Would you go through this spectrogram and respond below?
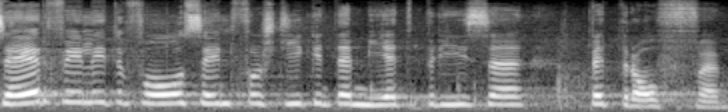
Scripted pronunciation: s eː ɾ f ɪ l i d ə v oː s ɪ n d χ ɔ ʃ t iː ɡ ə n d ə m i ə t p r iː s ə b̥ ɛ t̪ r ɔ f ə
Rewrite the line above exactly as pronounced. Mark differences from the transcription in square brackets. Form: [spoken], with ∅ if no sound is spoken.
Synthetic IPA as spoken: s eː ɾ f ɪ l i d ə [f] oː s ɪ n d [f] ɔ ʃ t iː ɡ ə n d ə m i ə t p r iː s ə b̥ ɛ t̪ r ɔ f ə

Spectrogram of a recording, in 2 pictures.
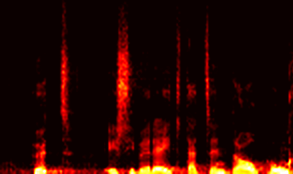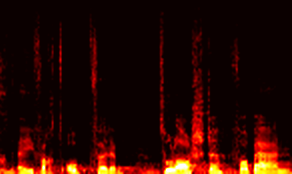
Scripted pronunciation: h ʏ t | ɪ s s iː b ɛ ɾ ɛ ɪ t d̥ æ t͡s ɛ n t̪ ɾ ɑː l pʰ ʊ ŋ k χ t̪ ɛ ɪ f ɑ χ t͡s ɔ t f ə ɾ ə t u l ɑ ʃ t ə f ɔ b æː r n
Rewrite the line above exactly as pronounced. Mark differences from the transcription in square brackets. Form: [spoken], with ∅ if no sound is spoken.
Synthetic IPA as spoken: h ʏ t | ɪ [ʃ] s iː b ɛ ɾ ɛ ɪ t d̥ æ t͡s ɛ n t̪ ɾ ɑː l pʰ ʊ ŋ k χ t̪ ɛ ɪ f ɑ χ t͡s ɔ [p] f ə ɾ ə [t͡s] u l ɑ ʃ t ə f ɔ b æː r n

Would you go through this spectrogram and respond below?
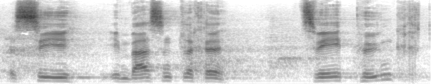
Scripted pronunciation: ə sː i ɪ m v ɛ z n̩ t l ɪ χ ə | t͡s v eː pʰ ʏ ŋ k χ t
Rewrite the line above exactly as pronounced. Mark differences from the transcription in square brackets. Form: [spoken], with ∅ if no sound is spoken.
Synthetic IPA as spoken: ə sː i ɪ m v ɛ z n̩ t l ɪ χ ə | t͡s v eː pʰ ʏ ŋ k χ t

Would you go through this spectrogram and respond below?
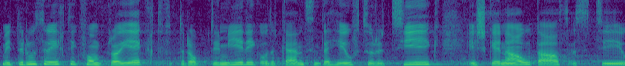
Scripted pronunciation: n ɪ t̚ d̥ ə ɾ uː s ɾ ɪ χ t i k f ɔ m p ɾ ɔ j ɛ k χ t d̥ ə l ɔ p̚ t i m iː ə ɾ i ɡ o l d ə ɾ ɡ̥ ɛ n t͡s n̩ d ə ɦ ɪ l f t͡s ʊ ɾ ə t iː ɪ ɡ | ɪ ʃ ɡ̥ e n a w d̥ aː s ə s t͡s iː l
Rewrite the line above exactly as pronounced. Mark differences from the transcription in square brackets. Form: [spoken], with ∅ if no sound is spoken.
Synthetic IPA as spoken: [m] ɪ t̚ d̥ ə ɾ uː s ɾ ɪ χ t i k f ɔ m p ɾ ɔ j ɛ k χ t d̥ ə [ɾ] ɔ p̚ t i m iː ə ɾ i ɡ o [∅] d ə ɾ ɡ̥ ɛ n t͡s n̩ d ə ɦ ɪ l f t͡s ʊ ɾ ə [t͡s] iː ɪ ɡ | ɪ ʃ ɡ̥ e n a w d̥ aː s ə s t͡s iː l

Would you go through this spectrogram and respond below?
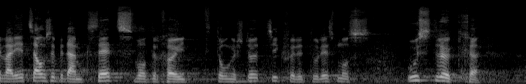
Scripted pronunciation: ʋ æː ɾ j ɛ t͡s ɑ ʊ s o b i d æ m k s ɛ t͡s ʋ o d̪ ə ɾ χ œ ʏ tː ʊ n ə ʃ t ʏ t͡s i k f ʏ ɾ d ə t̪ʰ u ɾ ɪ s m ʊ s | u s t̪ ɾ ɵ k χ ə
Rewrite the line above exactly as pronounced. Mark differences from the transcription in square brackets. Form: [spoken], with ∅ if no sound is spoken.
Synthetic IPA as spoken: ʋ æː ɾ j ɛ t͡s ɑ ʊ s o b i d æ m k s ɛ t͡s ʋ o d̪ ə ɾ χ œ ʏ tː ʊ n ə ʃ t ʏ t͡s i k f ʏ ɾ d ə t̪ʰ u ɾ ɪ s m ʊ s | u s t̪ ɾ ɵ k χ ə

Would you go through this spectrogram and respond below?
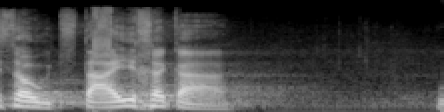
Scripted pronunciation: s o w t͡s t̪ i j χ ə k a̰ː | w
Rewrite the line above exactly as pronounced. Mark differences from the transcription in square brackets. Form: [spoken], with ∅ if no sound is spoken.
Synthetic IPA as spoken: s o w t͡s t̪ [a] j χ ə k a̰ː | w

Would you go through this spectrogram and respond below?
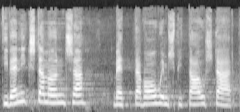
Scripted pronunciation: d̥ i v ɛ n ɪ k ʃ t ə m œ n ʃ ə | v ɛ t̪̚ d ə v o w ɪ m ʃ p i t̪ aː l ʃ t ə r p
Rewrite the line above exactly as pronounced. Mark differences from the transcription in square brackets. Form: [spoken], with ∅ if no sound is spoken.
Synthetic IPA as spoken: d̥ i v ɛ n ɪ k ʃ t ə m œ n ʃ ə | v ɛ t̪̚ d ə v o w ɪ m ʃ p i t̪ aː l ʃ t [a] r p

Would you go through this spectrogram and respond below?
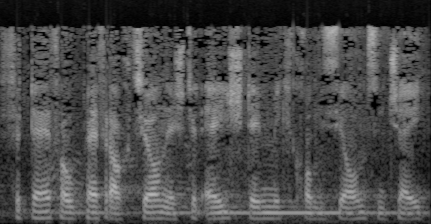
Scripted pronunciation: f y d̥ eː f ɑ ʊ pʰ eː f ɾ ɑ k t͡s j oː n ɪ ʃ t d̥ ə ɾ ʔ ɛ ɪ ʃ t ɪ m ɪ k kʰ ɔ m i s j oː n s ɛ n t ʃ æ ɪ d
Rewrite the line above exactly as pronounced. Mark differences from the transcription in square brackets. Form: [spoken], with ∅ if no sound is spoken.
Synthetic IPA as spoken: f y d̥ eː f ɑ ʊ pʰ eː f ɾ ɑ k t͡s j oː n ɪ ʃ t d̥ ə ɾ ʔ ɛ ɪ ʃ t ɪ m ɪ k kʰ ɔ m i s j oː n s ɛ n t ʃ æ ɪ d

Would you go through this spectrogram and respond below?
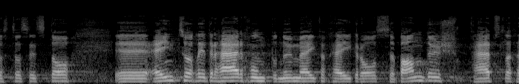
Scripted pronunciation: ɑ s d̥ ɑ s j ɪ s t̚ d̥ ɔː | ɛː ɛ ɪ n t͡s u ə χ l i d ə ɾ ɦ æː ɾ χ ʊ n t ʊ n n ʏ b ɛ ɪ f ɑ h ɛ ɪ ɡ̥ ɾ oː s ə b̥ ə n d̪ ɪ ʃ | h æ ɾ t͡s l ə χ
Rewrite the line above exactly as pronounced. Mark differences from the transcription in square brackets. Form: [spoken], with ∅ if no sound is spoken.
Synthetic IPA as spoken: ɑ s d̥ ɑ s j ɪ [t͡s] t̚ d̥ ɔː | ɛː ɛ ɪ n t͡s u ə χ l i d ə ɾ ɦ æː ɾ χ ʊ n t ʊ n n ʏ [m] ɛ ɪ f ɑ [χ] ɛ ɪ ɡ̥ ɾ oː s ə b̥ [ɑ] n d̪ ɪ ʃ | h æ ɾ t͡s l ə χ

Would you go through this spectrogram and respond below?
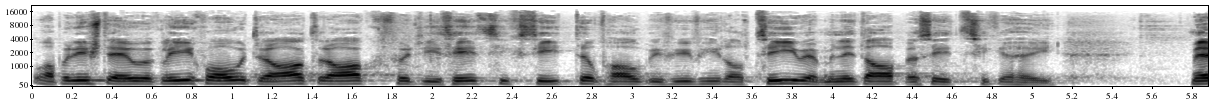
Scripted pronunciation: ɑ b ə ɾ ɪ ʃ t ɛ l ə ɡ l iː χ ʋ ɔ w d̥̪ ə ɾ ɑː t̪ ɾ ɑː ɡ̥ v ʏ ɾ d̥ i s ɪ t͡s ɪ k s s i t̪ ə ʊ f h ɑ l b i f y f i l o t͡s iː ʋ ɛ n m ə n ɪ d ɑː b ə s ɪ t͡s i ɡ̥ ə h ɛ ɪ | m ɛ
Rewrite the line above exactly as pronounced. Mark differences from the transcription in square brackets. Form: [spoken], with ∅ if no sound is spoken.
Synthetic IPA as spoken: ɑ b ə ɾ ɪ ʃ t ɛ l ə ɡ l iː χ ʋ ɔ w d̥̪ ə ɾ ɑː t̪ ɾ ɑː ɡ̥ [f] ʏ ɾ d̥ i s ɪ t͡s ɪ k s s i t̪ ə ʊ f h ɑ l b i f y f i l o t͡s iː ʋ ɛ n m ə n ɪ d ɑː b ə s ɪ t͡s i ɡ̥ ə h ɛ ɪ | m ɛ

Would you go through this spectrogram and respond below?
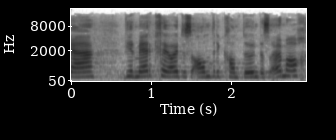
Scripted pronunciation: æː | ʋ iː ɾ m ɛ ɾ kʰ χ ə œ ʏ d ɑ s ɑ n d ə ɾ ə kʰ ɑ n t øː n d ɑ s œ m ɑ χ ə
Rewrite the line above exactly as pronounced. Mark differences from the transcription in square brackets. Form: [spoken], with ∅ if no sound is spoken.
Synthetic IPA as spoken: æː | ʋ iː ɾ m ɛ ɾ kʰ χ ə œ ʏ d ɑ s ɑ n d ə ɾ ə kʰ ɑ n t øː n d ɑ s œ m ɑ χ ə

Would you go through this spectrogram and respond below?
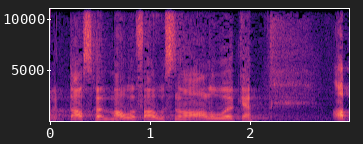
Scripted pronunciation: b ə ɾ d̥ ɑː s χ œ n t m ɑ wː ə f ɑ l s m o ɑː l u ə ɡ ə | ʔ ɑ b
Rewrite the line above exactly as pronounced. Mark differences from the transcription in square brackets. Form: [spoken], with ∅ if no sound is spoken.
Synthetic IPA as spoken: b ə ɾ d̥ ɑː s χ œ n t m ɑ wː ə f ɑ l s [n] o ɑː l u ə ɡ ə | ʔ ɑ b

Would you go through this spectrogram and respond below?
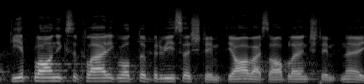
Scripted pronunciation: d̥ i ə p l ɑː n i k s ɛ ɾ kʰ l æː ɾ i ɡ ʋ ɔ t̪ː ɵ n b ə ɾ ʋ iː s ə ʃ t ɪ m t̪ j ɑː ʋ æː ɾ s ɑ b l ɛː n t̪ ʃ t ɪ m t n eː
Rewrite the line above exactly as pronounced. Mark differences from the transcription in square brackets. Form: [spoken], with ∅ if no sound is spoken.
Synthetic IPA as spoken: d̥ i ə p l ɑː n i k s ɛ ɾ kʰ l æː ɾ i ɡ ʋ ɔ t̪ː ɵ [∅] b ə ɾ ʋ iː s ə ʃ t ɪ m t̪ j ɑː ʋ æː ɾ s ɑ b l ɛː n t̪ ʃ t ɪ m t n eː

